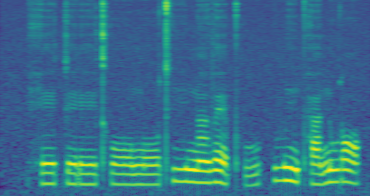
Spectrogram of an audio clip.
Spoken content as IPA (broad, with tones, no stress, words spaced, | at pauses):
heː˨ ke˨ɾeː˨kʰoː˨ ŋoː˨tʰiː˦ŋã˦vɛ˦˨ pʰu˨˦ | βĩ˦˨pʰa˨ nu˦ɾɔ˦˨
